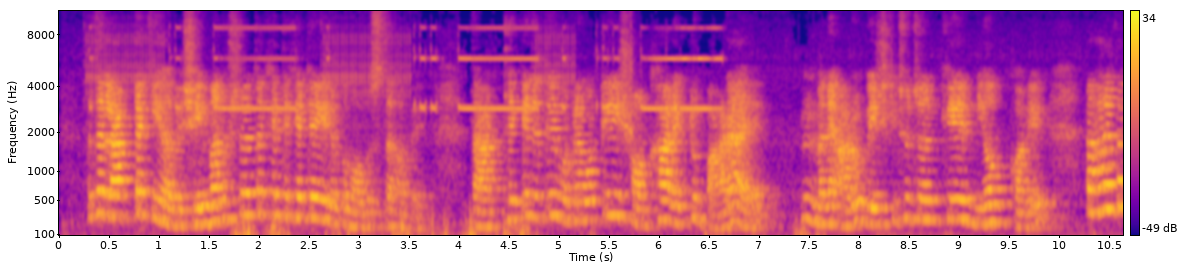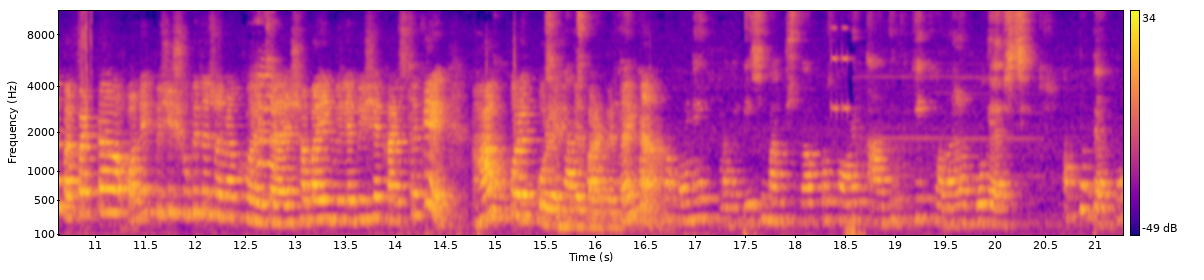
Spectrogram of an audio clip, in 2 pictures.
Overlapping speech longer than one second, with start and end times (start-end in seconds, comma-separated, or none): 14.9-16.5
